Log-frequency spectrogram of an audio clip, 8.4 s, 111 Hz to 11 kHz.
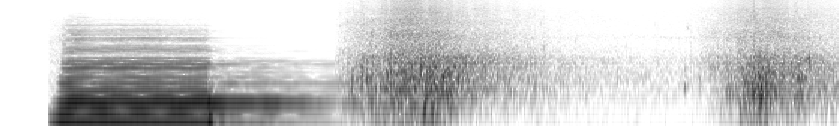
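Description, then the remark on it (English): A deep ship's horn blasts once for a couple of seconds, then fades into loud rushing ocean waves that swell and ebb, with no one speaking; a ship sailing across the ocean to America in 1884, carrying Nikola Tesla. “In 1884, he packed his bags and sailed across the ocean to America.”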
